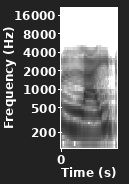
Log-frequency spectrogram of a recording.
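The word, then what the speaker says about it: light: तो इसको लाइट पढ़ा है। क्या पढ़ा? लाइट। तो जी एच का उच्चारण नहीं हो रहा है। ये साइलेंट है।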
